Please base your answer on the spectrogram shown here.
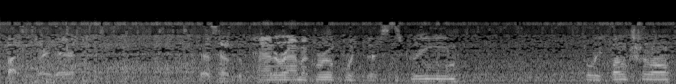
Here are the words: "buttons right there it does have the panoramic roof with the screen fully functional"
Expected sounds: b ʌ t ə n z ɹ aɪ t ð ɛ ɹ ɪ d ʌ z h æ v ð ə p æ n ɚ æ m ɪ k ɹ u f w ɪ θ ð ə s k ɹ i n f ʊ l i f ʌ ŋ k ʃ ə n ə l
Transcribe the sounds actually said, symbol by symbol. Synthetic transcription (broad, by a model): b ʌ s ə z ɹ aɪ t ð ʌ ɹ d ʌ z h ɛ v ð ə p æ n ɚ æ m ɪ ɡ ɹ u p w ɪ ð ə s k ɹ i n f ʊ l i f ʌ ŋ k ʃ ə n l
